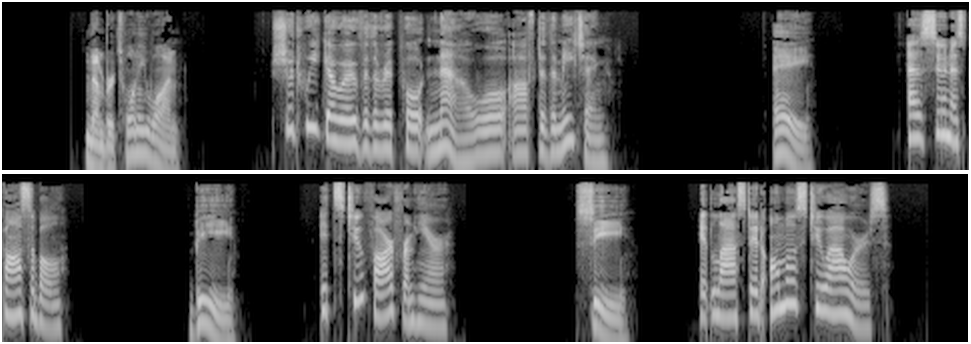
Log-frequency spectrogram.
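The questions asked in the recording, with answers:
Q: Should we go over the report now or after the meeting?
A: A: As soon as possible.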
